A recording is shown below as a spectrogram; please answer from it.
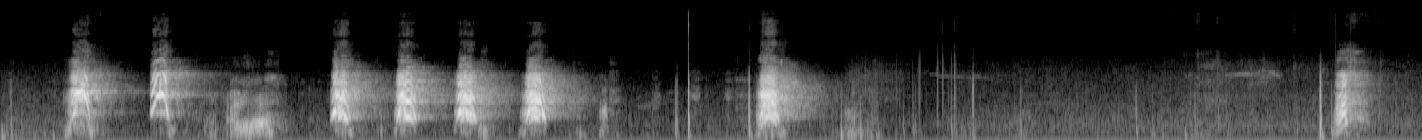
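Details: German boxer dog together with a canine friend, barking loudly. About nine sharp, strong barks come in a fast burst during the first six seconds, with one lower gruff bark among them, a pause, and a final bark near the end.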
